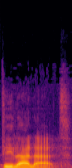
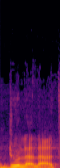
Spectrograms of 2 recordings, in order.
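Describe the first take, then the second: First: The first vowel is an i sound. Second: The first vowel is a u sound. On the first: "Mauritanians use it with Dilalat" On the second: "you can use all three"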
